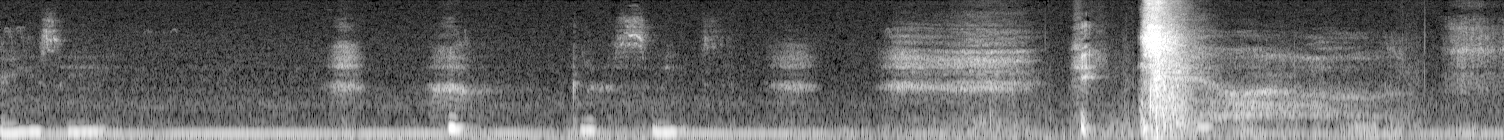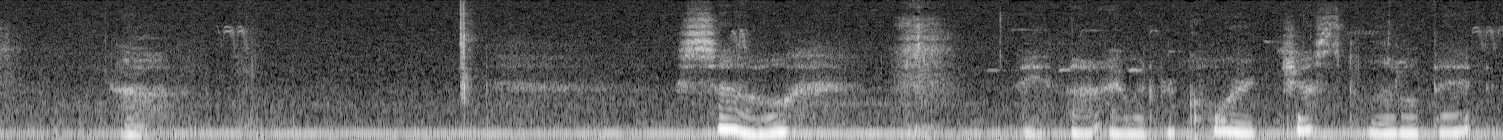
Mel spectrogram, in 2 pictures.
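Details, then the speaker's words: Woman with grass allergy in a spring sneezing fit after lawn mowing outside her open window, nose tickling on waking. A single loud sneeze amid quiet sniffling and soft voice sounds; allergic sneezing. "bit to let you guys hear what happens to people with allergies in the Midwest in the middle of spring. Oh gosh. Oh, it's so tickly. Oh my goodness. I do not know when the sneezes are gonna stop."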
